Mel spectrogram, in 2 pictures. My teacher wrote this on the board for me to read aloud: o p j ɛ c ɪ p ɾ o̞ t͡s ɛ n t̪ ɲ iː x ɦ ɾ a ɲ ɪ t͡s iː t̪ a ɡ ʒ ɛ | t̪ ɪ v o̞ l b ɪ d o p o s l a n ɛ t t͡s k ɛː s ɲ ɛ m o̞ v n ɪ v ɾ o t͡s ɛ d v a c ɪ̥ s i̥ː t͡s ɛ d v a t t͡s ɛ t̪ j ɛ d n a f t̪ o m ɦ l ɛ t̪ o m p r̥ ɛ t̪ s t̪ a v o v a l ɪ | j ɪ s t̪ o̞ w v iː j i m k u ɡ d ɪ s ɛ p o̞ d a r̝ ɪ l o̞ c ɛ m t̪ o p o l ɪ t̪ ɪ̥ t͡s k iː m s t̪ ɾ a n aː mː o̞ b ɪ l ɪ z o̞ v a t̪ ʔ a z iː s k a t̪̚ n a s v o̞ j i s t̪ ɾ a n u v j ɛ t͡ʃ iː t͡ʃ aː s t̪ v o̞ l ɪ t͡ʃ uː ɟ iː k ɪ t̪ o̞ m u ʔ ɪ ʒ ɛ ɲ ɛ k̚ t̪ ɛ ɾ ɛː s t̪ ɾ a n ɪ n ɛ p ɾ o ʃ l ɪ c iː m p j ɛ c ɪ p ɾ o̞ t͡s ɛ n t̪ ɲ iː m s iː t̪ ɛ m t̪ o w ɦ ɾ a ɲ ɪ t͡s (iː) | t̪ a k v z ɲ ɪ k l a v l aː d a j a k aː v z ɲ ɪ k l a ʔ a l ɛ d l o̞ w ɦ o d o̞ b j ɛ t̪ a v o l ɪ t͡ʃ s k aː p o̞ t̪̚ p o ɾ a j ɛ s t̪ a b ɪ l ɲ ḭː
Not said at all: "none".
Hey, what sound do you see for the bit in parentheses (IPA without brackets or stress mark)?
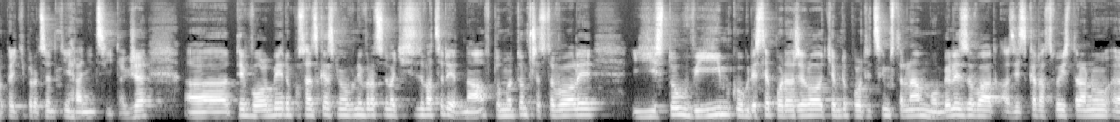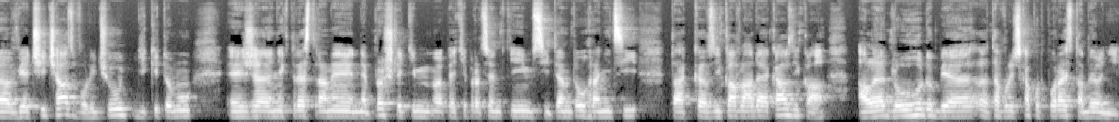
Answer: iː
